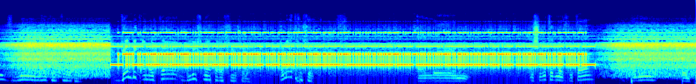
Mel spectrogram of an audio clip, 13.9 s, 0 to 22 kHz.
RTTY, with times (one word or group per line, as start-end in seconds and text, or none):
2.8-3.4 57628
3.5-4.2 74114
4.3-5.1 47568
5.2-6.0 57323
6.1-6.9 04662
7.0-7.9 11026
8.0-8.9 15112
9.0-9.8 62102
9.9-10.7 38526
10.9-11.8 65031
